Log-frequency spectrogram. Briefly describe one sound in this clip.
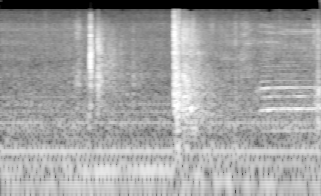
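A skateboard lands hard with a clack.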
